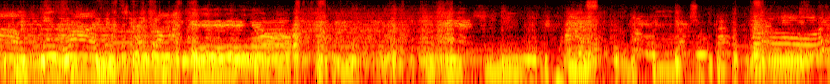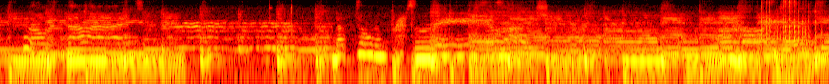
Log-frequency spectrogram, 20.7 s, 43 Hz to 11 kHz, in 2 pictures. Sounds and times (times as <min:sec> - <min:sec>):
Music: 0:00.0 - 0:20.7.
